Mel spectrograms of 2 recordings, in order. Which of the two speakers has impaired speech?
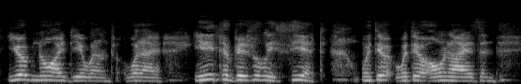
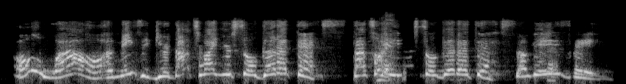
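The first: cerebral palsy; spastic diplegia, all limbs, legs worse.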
